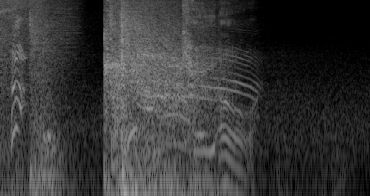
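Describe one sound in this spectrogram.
A loud explosive blast booms and rings out.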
